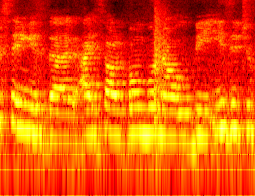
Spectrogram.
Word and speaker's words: Bomboná: It's not that hard to pronounce actually. Bomboná. Yeah, Bomboná. So the other thing is that I thought Bomboná would be easy to pronounce.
